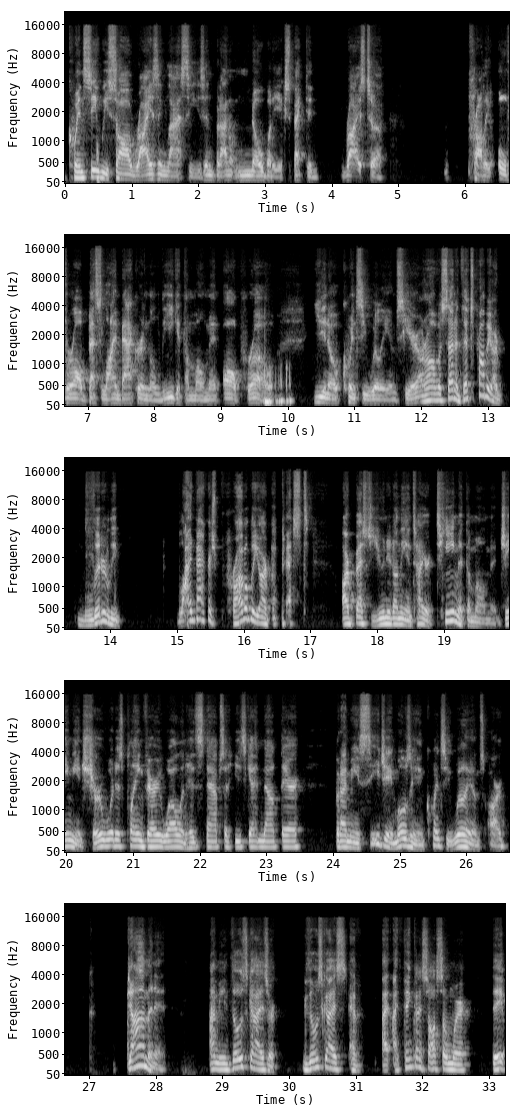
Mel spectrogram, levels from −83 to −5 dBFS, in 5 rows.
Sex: male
